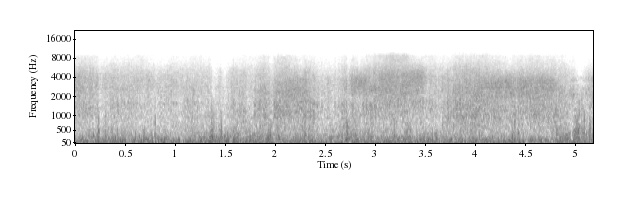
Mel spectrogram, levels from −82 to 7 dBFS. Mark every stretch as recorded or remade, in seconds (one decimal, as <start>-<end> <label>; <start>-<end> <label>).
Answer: 0.0-1.0 remade; 1.0-1.8 recorded; 1.8-3.7 remade; 3.7-4.4 recorded; 4.4-5.2 remade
